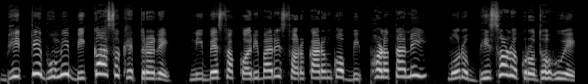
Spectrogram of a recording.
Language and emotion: Odia, angry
